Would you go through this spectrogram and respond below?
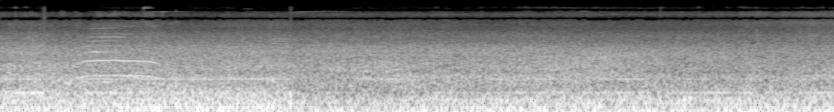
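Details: One brief meow from a stray cat, slightly rising then falling, near the start, followed by several seconds of only low, steady rumbling outdoor background noise.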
